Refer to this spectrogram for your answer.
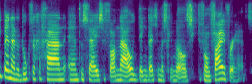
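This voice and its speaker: The background is quiet as a woman talks at a fairly quick pace. She has an ordinary speaking voice and a medium pitch. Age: 40s. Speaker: coach. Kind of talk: interview.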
